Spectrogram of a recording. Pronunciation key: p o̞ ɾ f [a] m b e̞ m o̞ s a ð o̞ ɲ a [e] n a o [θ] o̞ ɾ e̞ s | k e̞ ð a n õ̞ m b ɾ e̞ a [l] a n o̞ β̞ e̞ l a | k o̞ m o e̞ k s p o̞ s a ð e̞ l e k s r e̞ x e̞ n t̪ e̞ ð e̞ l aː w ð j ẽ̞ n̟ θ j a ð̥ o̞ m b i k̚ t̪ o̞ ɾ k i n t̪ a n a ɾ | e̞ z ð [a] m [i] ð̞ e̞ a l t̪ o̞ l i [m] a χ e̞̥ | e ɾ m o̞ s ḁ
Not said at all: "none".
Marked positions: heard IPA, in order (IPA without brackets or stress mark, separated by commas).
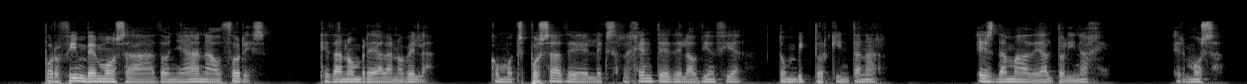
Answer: i, a, θ, l, a, a, n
